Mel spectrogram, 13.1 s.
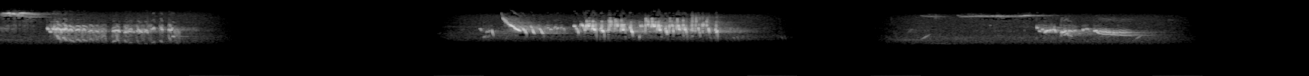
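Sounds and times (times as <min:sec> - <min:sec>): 
European robin singing: 0:00.0 - 0:02.0, 0:04.8 - 0:07.5, 0:09.1 - 0:11.6.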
